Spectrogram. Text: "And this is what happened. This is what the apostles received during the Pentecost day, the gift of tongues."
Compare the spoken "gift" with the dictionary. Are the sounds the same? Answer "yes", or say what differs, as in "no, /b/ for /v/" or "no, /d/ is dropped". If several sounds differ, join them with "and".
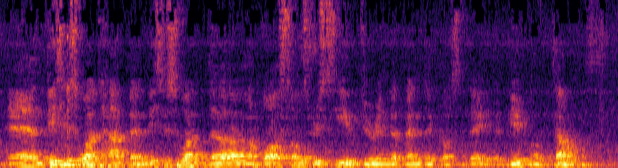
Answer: no, /t/ is dropped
